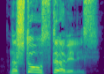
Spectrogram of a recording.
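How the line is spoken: Angry bark. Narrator (Russian): Привычно рявкнул злой Радзивилл

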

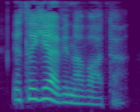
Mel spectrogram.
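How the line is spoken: Girl's sigh. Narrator (Russian): вздохнула девушка

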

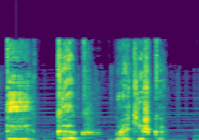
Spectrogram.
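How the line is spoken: Nervous, slightly frightened voice. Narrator (Russian): Нервно поинтересовался у меня снап слегка испуганным голосом

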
